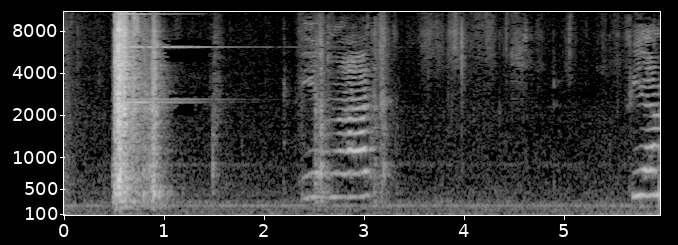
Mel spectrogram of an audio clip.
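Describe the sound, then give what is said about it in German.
Cash register opened with a single sharp, bright clatter and ring. A child's voice then speaks briefly twice afterward. “Aus der Kasse? Ja. Machen wir die Kasse auf.”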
